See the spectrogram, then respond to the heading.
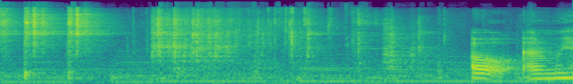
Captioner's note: millet rattling; pot tapping; peanuts rattling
